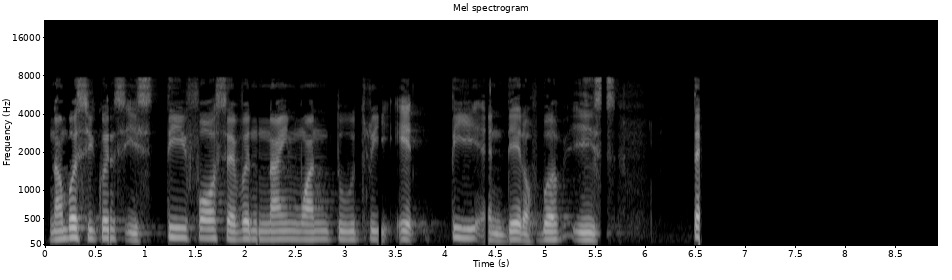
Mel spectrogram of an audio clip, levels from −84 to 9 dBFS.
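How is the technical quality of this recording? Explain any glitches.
The technical quality is rough, with two kinds of damage in this speech recording.

There are five instances of corrupt frame concealment, at 0.64 s, 2.12 s, 3.33 s, 4.40 s and 5.56 s. Each lasts from 30 to 82 ms, which fits one damaged AAC frame for the first two and about three for the rest. The decoder detected the bad data and covered it itself.

From 6.55 s to the end there's an audio dropout to silence: silence with no room tone at all. That's likely the input dropping out while the recorder kept writing, and whatever was said after that point is lost.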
